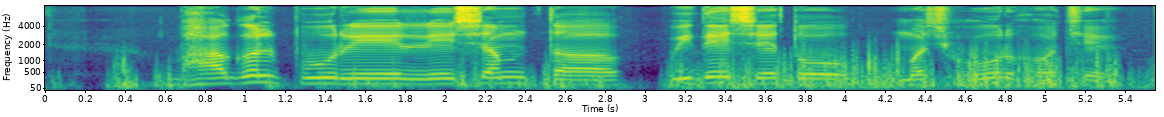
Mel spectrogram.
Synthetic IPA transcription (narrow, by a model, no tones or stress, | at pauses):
bʱaːɡəlpuɾeɾeːʃəmt̪əʋid̪eːʃet̪oməʃɦuːɾɦot͡ʃʰe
